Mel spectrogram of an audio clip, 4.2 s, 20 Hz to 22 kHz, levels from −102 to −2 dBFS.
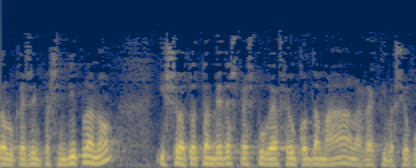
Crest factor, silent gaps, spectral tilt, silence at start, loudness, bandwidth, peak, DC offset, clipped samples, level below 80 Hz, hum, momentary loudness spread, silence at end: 16 dB; none; -8 dB/octave; 0 s; -24 LUFS; 9.4 kHz; -6 dBFS; under 0.1%; under 0.1%; -58 dBFS; none; 8 LU; 0 s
